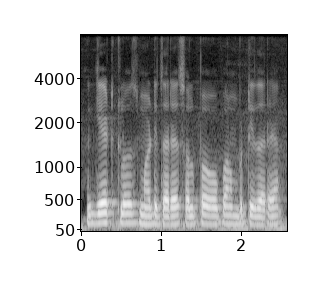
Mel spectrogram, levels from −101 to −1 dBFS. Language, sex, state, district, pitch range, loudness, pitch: Kannada, male, Karnataka, Koppal, 125-140 Hz, -16 LUFS, 130 Hz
